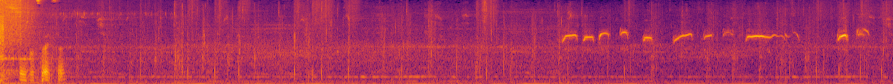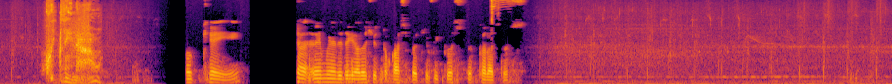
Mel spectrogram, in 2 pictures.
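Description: Footsteps crunch quickly on a gravel path.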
